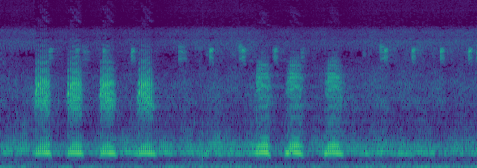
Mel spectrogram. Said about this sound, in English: Well, the most prominent frog, I believe, in Okefenokee, the one that everyone hears, you can hear it day and night, is the pig frog, which grunts like a pig.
